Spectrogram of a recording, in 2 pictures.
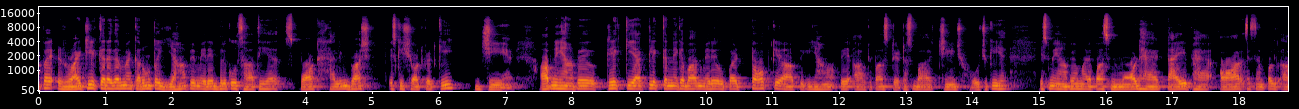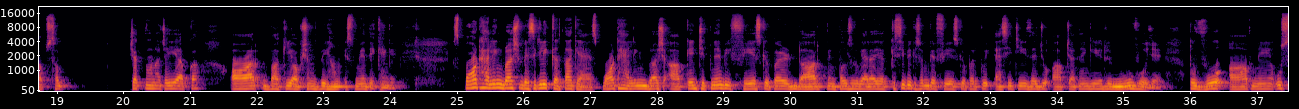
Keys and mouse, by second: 7.5 click, 18.1 click.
